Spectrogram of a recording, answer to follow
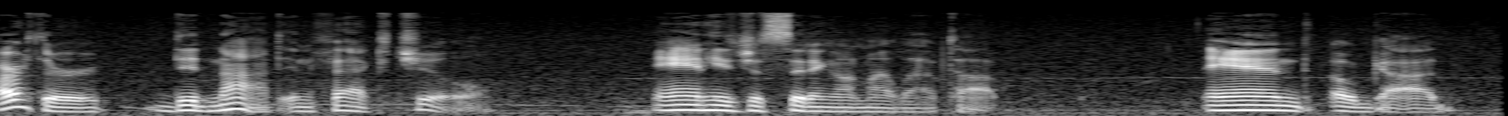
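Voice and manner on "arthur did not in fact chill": storybook storyteller narrator voice. A speaker comments on their cat sitting on the keyboard, narrator voice. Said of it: "Narrator voice".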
